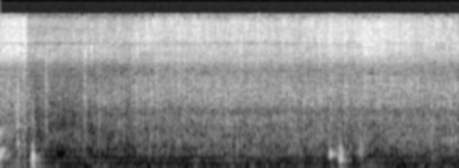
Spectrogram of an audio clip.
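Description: Boiled chicken is added to lightly browned onions in a pan for white chicken biryani, producing a quiet, soft sizzle with two brief clatters of food and utensil against the pan.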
